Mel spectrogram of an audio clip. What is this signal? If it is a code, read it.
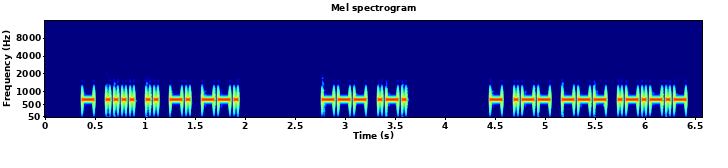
Morse code, heard as a keyed tone, about 30 wpm, 700 Hz. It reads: THING OR TWO.
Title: 3x Word-Spacing - Sentences from Top 300 Words - 30wpm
